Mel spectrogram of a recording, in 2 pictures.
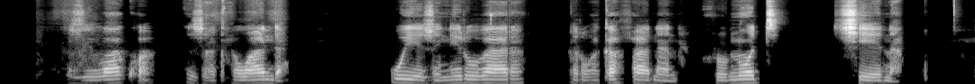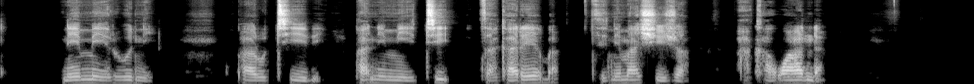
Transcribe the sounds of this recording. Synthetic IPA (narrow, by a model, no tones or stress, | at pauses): ʐiʋakwa | ʐakʰawanda | uje̞ʐine̞ɾuʋaɾa | rwakafanana | runo̞ti̥ | t͡ʃe̞na | ne̞meruni | parutʰiʋi | pane̞mitʰi | d͡zakaɾe̞ɓa | d͡zine̞maʃiʒaː | kʰawaːnda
